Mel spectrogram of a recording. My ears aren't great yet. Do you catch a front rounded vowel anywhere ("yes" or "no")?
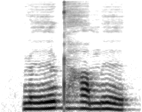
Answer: yes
